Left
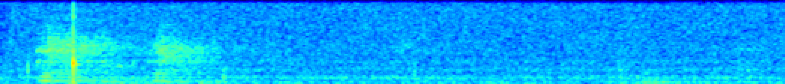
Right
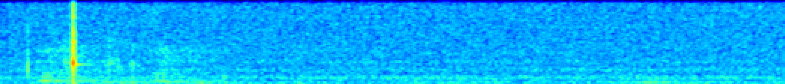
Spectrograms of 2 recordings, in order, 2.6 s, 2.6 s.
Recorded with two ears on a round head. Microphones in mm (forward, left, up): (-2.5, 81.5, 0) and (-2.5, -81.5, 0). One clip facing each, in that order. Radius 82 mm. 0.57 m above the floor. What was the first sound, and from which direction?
Only background noise.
